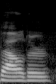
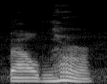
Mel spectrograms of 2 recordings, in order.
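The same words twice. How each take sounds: First: The R is not rolled and the d is hard. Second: The R is rolled and the d is soft. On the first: "that's between you and the god" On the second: "A softy and a rolled R"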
